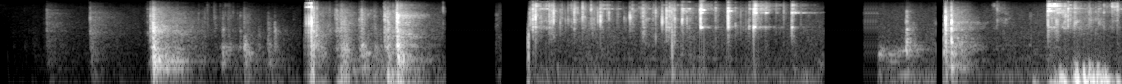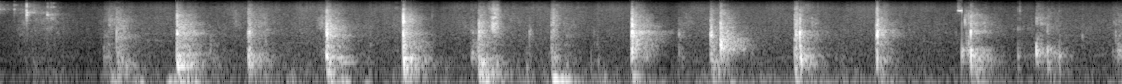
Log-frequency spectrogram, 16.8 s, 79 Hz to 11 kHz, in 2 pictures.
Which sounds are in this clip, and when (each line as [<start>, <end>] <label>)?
[1.07, 1.54] door
[2.17, 3.32] door
[3.90, 6.07] keys
[7.04, 7.34] door
[7.77, 8.85] keys
[9.19, 16.83] footsteps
